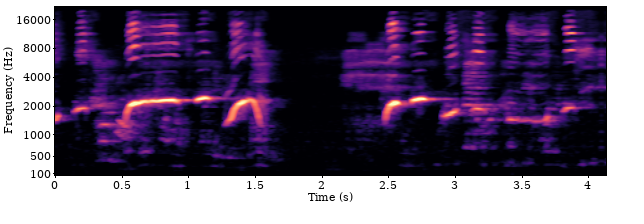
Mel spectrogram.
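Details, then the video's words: A pet cockatiel whistles part of September, two bursts of rising, sliding whistles and sustained clear tones separated by a silent gap of about half a second. "Harley The Cockatiel: September"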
